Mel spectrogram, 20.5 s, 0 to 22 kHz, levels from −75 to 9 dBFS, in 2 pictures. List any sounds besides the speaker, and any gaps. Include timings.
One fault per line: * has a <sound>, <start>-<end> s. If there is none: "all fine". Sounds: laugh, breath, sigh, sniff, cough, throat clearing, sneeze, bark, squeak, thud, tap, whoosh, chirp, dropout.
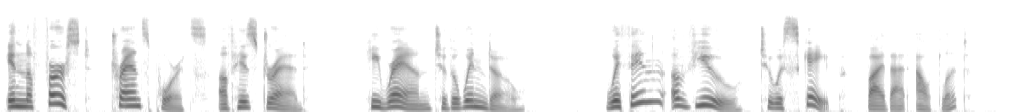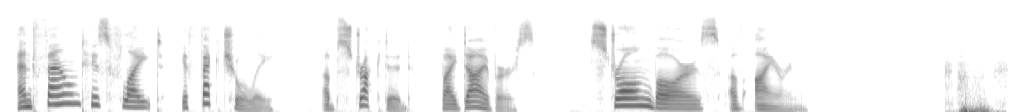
* has a breath, 19.7-20.4 s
